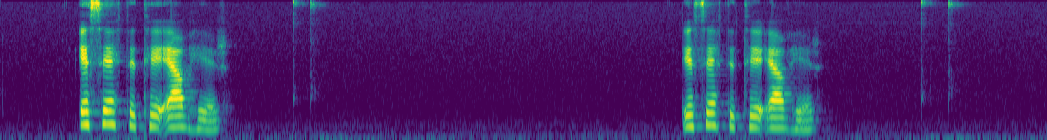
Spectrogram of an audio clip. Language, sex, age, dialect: Faroese, female, 36-60, Norðurstreymoy/Eysturoy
